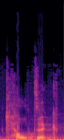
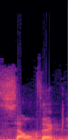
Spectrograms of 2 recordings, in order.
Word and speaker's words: Celtic: When we say Celts, that's spelled Celtic, the Celtic people. Some people pronounce it Celtic. Either way is correct. Either way is right.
